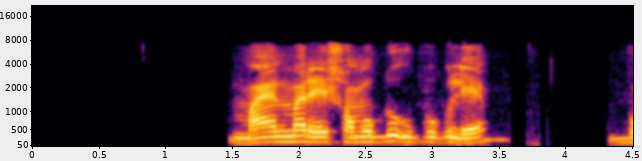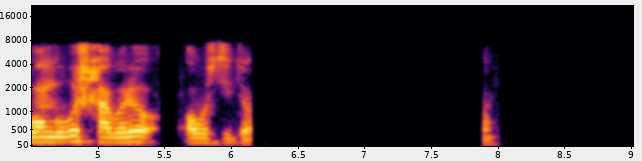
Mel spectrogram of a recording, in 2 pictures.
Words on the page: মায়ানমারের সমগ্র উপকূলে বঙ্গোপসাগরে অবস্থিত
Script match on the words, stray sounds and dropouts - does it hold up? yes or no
yes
